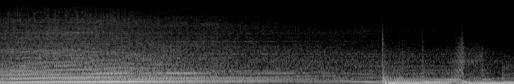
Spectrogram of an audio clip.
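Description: A car engine revs steadily with a rising and falling hum, then shifts gear with a brief clunk and keeps accelerating away, loud with no voices.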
